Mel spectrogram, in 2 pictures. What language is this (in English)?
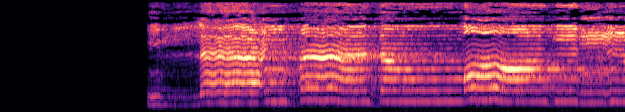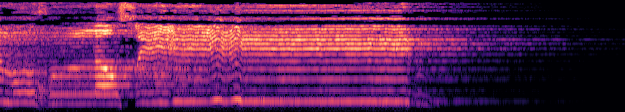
Arabic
